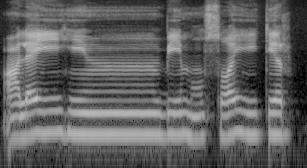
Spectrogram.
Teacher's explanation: Mimda b da chiqadigan joyga yashiramiz. Ya'ni mimda aniq o'qimaymiz. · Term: ixfo shafaviya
